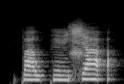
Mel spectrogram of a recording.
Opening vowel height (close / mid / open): open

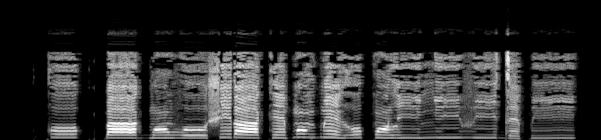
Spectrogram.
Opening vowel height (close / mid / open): mid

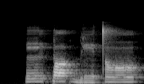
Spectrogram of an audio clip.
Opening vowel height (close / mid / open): close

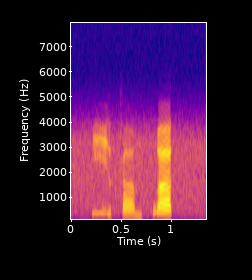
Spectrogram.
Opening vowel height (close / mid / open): close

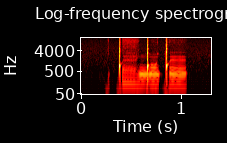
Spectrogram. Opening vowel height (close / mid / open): open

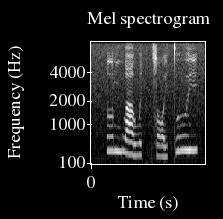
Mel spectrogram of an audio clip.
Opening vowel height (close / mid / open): close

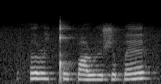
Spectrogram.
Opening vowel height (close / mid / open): mid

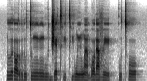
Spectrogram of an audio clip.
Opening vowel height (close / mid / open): close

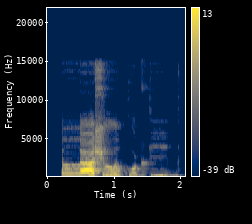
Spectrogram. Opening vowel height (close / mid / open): open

